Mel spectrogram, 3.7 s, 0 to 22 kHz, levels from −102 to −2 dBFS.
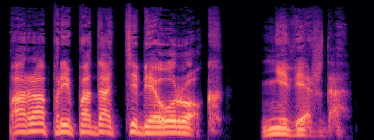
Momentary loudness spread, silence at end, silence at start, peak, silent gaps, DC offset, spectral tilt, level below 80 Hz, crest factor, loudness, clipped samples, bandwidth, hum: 16 LU; 0.3 s; 0.1 s; -4 dBFS; 2.33-2.60 s; under 0.1%; -5.5 dB/octave; -64 dBFS; 16 dB; -20 LUFS; under 0.1%; 17.5 kHz; none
